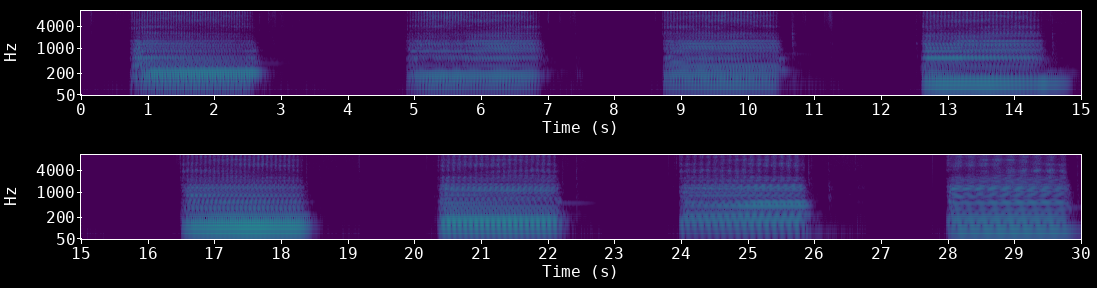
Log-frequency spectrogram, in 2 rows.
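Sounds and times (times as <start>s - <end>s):
double bass: 0.7s - 2.9s, 4.9s - 7.0s, 8.7s - 10.7s, 12.6s - 15.0s, 16.5s - 18.6s, 20.3s - 22.4s, 23.9s - 26.2s, 28.0s - 29.9s.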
